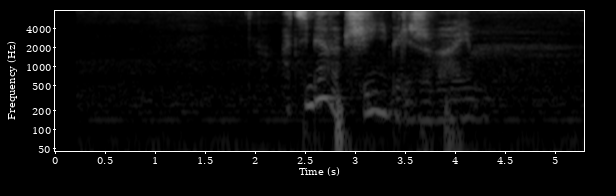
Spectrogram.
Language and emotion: Russian, neutral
